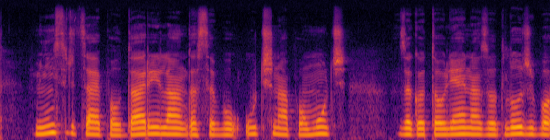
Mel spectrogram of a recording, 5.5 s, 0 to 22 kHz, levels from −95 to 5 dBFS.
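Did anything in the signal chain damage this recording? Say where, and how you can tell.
No, nothing in this speech stood out on listening as damage from any stage of the signal chain.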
